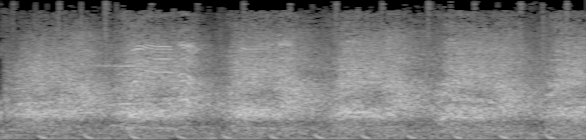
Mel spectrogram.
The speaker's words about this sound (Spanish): gritos de fuera, fuera, esta convocatoria ha sido organizada por Unión del Pueblo Navarro y apoyada por Ciudadanos y el Partido Popular.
